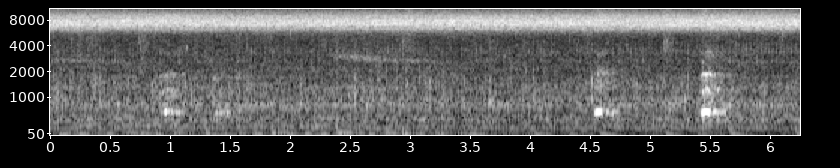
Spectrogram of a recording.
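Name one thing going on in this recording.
Liquid pours into a pan of food.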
